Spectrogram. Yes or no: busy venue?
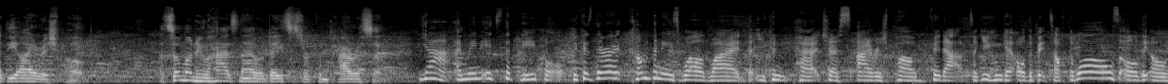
yes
